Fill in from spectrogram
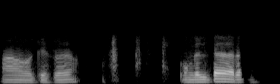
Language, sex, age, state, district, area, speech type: Tamil, male, 45-60, Tamil Nadu, Ariyalur, rural, conversation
